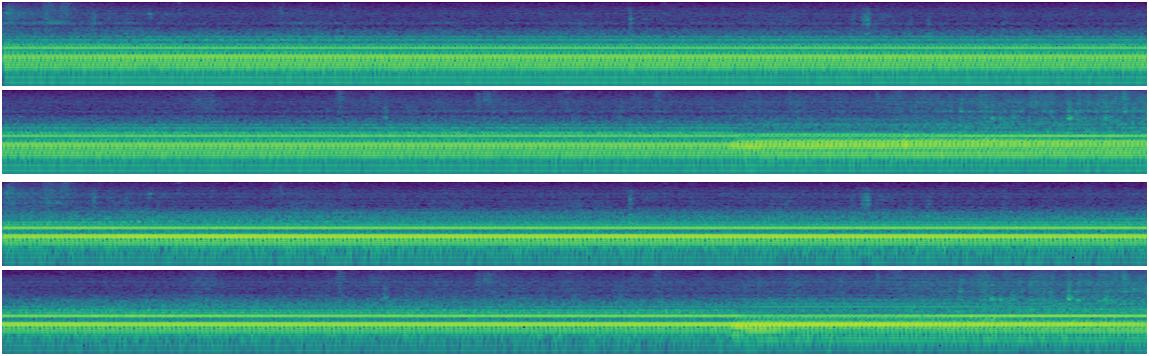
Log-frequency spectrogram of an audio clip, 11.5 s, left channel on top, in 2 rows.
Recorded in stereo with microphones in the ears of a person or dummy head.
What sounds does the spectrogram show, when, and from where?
0.0 s an engine running: 30° right (ahead or behind), 2.5 m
